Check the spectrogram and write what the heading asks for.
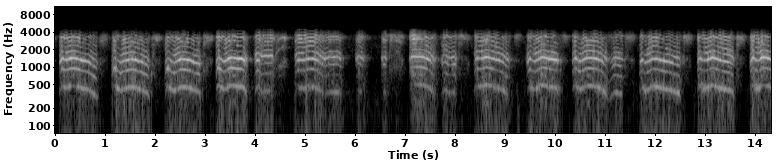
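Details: Rhythmic bursts of high, clear crying, about one cry every second, from a baby born a few days earlier: an ordinary newborn cry.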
